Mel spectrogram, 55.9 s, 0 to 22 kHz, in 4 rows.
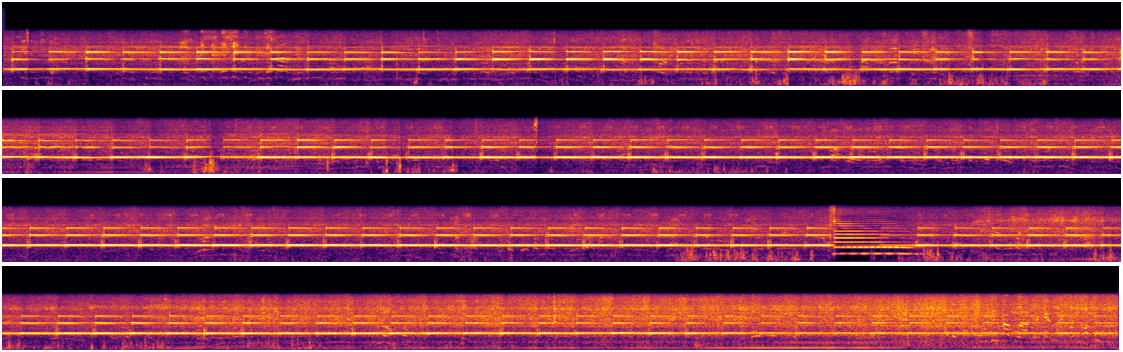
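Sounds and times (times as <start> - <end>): diesel engine rumbling: 0.0 - 55.9
level crossing alarm ringing: 0.0 - 55.9
train horn blast: 36.4 - 53.6.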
